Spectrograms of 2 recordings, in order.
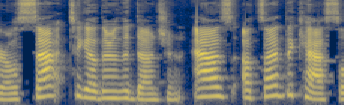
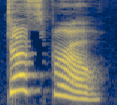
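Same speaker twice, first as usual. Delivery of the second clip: high, loud call of his name; shout; 6 semitones higher, 6 dB louder than usual. A narrator's reading. The princess calls the name of the one she loves, shouting. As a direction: shout "Despereaux" out to him. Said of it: "then she shouted it".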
